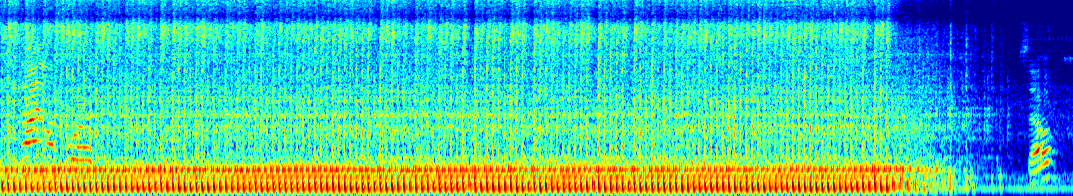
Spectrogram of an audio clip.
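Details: Custom mini bike with a swapped Honda clone small single-cylinder engine: settles into a steady, even putter at idle with no knocks or misses, then shuts off cleanly. Normal, healthy idle.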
